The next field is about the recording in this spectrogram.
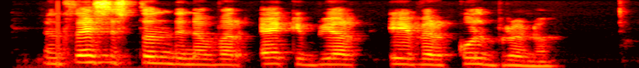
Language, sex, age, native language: Icelandic, female, 40-49, Filipino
